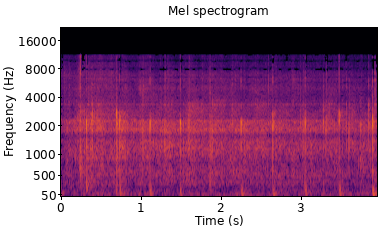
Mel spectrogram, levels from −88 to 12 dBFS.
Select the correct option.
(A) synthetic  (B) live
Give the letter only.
A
